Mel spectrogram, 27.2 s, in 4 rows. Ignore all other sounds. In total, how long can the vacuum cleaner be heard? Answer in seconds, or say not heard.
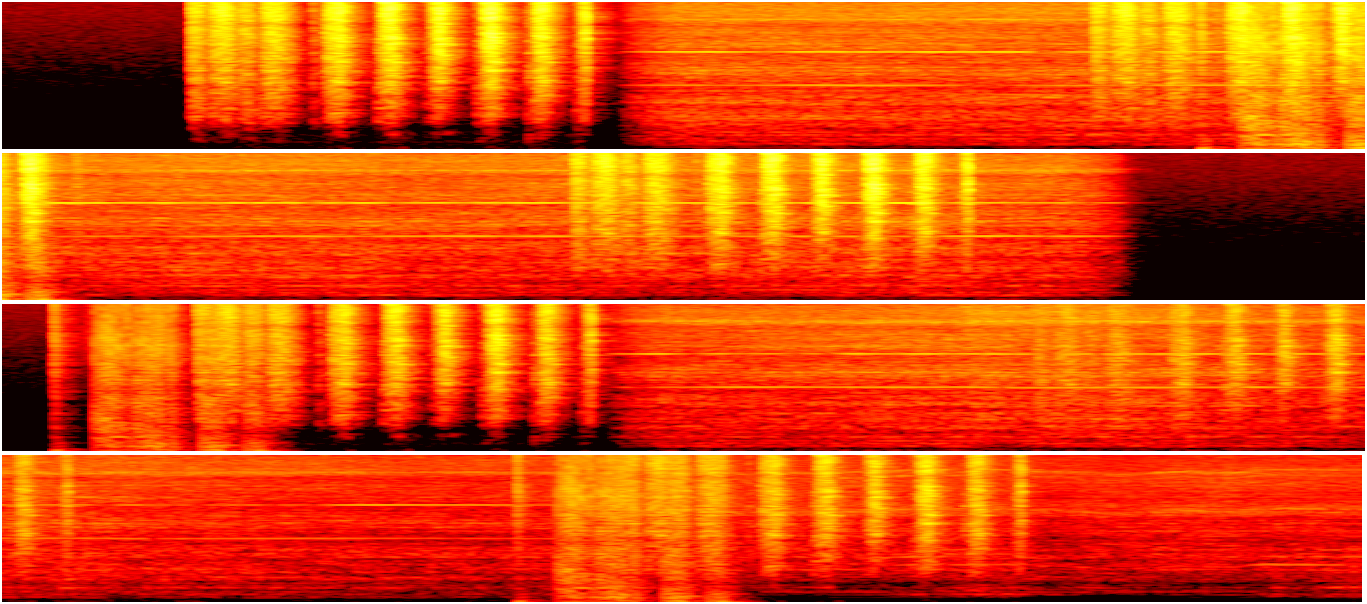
20 s.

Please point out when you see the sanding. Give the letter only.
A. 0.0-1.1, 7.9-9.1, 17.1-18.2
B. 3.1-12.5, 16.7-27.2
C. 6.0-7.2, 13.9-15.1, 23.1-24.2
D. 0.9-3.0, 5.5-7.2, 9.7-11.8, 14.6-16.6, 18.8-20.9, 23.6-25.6
D.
